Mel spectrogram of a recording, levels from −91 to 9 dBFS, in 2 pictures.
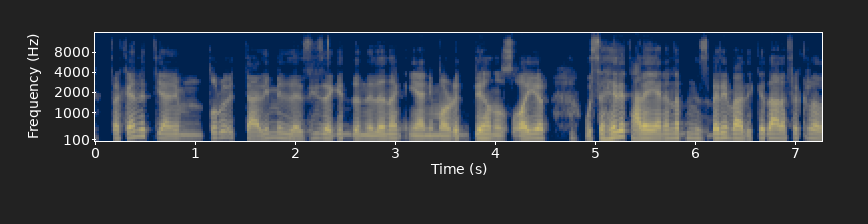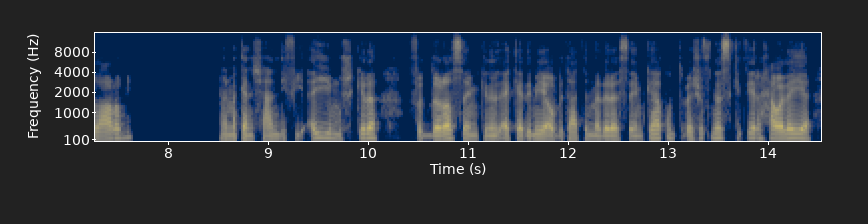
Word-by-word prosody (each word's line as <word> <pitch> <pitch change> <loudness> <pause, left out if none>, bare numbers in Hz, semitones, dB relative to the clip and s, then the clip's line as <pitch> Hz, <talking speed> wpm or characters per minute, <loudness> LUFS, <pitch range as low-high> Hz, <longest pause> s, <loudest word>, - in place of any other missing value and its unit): فكانت 175 +10 -1
يعني 140 -2 0
من 130 -1 -12
طُرُق 170 +7 -5
التعليم 145 +1 -3
اللذيذة 145 0 -2
جدًا 135 -2 -4
اللي 125 +2 +3
أنا 140 +2 0
يعني 120 -1 -1
مرّيت 120 +2 0
بيها 140 -1 +6
وأنا 130 -2 0
صغيّر، 130 +6 +4 0.4
وسهِّلت 150 +8 +4
عليَّ، 140 +1 +8
يعني 135 0 +4
أنا 150 +2 +1
بالنسبة 150 -3 0
لي 170 +2 +3
بَعد 145 -5 +4
كده 150 +4 +2
على 145 -2 +4
فكرة 155 0 -3
العربي 145 +6 -2 0.9
أنا 130 - -8
ما 130 - -6
كانش 125 -1 -4
عَندي 130 +2 -6
فيه - - -17
أي 160 +1 -4
مشكلة 150 +3 -2 0.3
في - - -18
الدراسة 125 +4 +3
يمكن 120 -2 -8
الأكاديمية 125 +2 -2
أو - - +2
بتاعة 125 -1 -6
المدرسة، 120 -2 -2
يمكن 110 +6 -7
أنا 145 - +1
كنت 150 -2 -16
باشوف 150 +5 -9
ناس 160 -1 +2
كتير 160 0 -7
حواليّ 150 0 +3
140 Hz, 190 wpm, -24 LUFS, 125-150 Hz, 0.9 s, عليَّ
